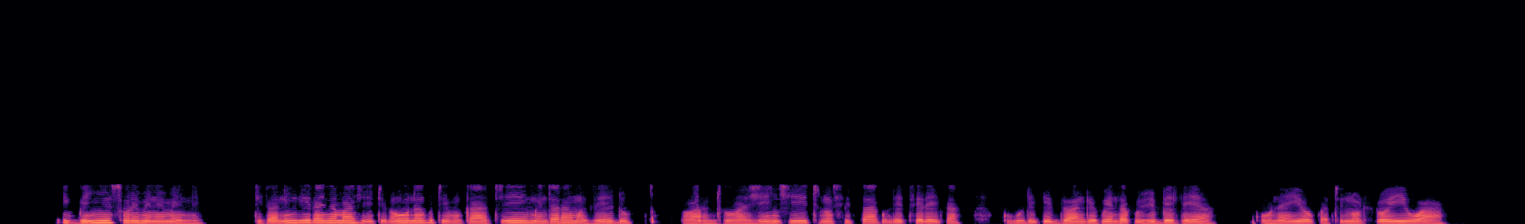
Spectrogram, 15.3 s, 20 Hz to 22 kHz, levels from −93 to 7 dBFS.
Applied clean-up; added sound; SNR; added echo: neural mask model Resemble Enhance denoiser.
